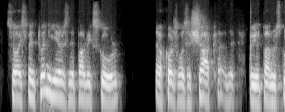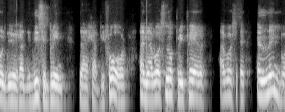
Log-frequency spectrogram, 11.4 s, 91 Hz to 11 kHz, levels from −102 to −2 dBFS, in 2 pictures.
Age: 60-79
